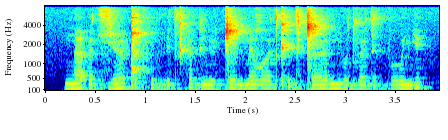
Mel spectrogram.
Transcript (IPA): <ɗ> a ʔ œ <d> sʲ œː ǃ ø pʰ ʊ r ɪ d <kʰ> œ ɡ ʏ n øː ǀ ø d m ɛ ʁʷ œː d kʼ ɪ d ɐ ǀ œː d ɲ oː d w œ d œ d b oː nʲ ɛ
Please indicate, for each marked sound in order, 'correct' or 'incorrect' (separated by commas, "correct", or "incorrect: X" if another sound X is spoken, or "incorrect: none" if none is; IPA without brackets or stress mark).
incorrect: n, correct, correct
